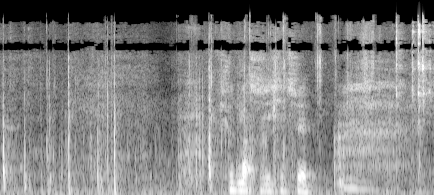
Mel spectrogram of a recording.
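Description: Cardboard door of a Kinder advent calendar being pulled open and the foil-wrapped chocolate egg inside handled: a run of crinkling and sharp clicks in the first two seconds, then voices.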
